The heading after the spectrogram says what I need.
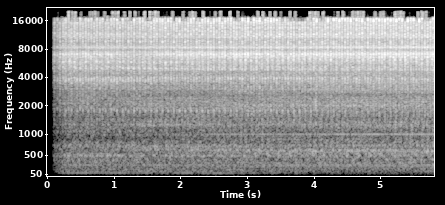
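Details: Engine idling after nearly a year on Pertalite fuel instead of Pertamax. Even idle with a quick, fairly regular tick of about two per second over the engine note; owner unsure whether it is valve noise or knocking.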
